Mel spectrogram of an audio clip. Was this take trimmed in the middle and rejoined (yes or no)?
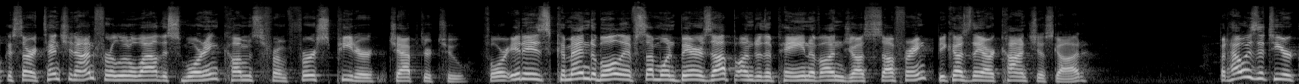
yes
